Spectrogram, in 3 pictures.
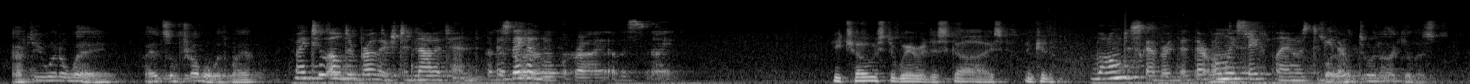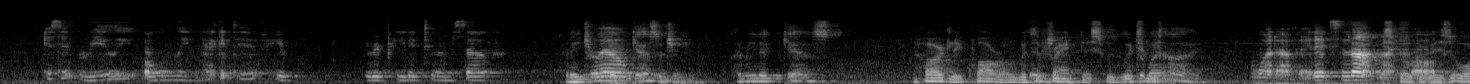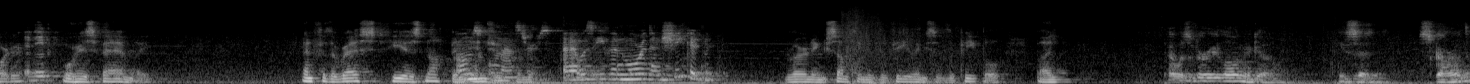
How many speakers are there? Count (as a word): four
